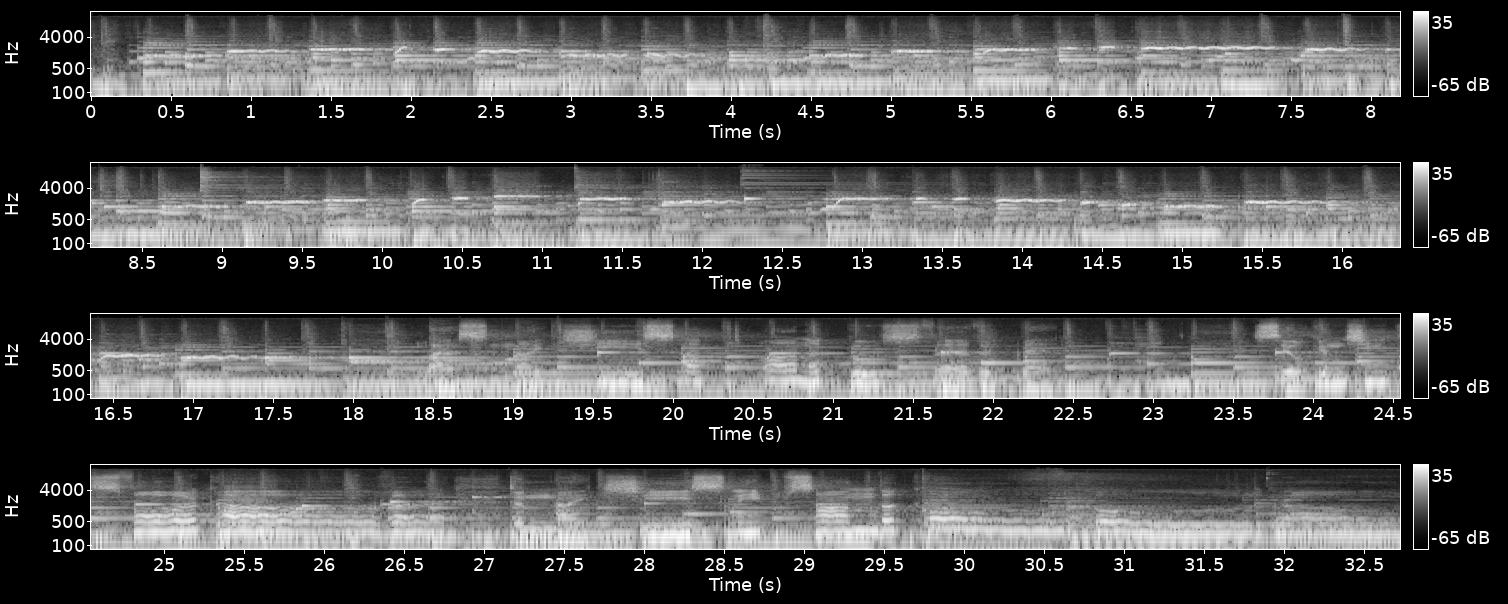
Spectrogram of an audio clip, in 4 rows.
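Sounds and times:
whistled melody in a folk song: 0.0 - 30.8
steady folk song musical accompaniment: 0.0 - 32.7
speech: 23.8 - 26.6, 27.2 - 32.2.

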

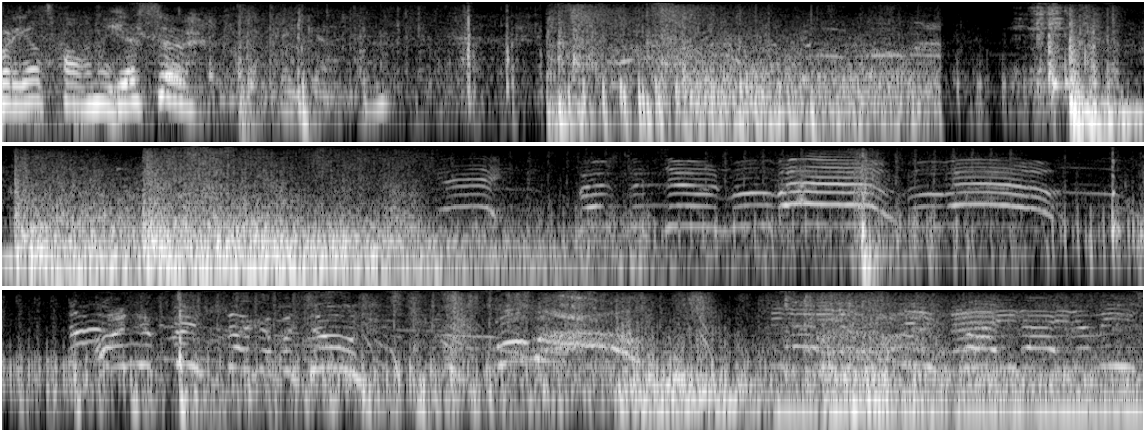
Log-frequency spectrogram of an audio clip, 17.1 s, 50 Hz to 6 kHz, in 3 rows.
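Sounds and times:
speech: 0.0 - 1.2
mortar and grenade-launcher fire pounding a building: 2.7 - 16.3
people shouting: 7.9 - 17.1.

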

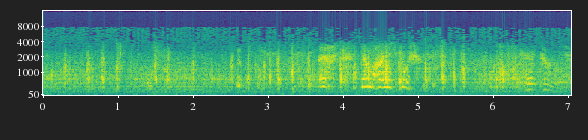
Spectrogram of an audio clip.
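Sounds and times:
several horses' hooves clip-clopping: 0.0 - 6.9.

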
